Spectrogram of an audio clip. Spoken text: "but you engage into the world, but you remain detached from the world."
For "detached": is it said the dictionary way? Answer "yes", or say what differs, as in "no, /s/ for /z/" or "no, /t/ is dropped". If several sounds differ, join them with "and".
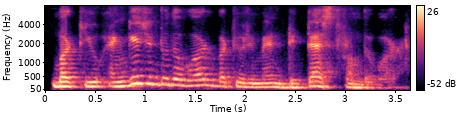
no, /s/ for /tʃ/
